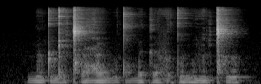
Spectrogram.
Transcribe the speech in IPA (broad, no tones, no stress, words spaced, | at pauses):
n̪æ̃t̪ə̃ɖə̃ ǀʰɪʕɛ mæ̃tˤumɪ kɛvə t̪æ̃nũvæ̃ǀʰə̃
